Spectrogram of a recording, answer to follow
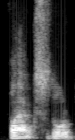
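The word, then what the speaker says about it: Klerksdorp: a at a mine outside Clark St so clar St is actually the correct way to say but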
